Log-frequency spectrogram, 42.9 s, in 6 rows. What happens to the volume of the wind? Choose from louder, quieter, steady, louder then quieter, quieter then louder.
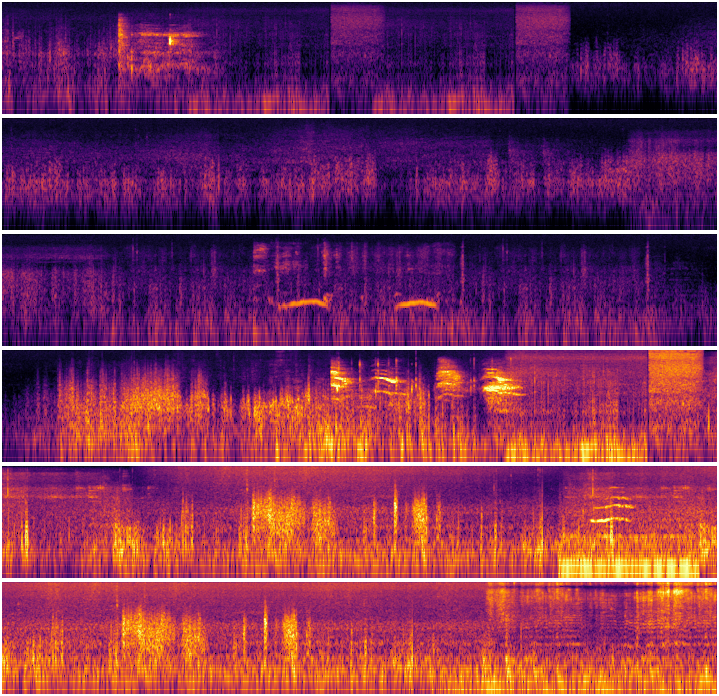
louder.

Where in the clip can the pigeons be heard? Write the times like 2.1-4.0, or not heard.
16.8-19.0.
